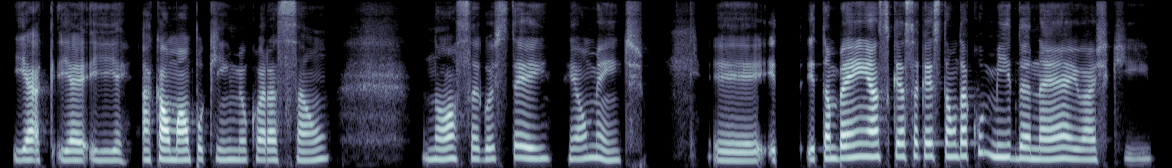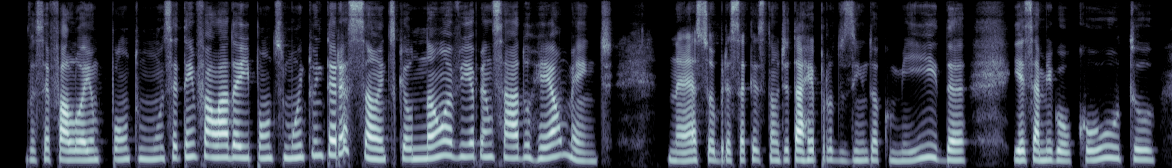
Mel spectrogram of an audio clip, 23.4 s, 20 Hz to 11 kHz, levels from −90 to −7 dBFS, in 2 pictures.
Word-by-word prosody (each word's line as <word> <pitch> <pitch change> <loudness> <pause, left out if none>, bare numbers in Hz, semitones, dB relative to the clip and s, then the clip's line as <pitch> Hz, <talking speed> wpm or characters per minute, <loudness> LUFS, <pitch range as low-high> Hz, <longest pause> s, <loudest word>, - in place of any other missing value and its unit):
E 190 0 -2
a 190 - +5 0.2
e 185 -1 -4
é 180 -1 +3
e 180 -3 -6
acalmar 190 -1 +7
um - - -6
pouquinho 190 -1 -7
o - - -5
meu 185 0 -5
coração. 185 +1 -1 0.9
Nossa 205 +1 0
gostei, 210 +1 -1
realmente, 205 -3 -5 0.7
e, 170 -2 -3
e 185 - -4 0.3
e - - 0
também 230 +4 +6
acho 250 0 +5
que 255 - +1
essa 250 +1 +2
questão 255 -1 +1
da 260 - +5
comida, 245 -8 -1
né, 205 +1 +3
eu 195 - -3
acho 195 0 -2
que 205 0 -16 0.4
você 190 +1 -6
falou 185 -1 +3
aí 180 0 +3
um 190 - -5
ponto 195 +2 -7
muito 205 +1 -6
você 230 - -2
tem 245 +3 -2
falado 235 -1 +5
aí 230 0 +2
pontos 220 +1 -4
muito 235 +4 -3
interessantes 260 - +2
que - - -15
eu 200 - -2
não 215 +5 +2
havia 255 -1 -2
pensado 235 -2 0
realmente, 215 - -2 0.6
né, 170 0 0
sobre 185 0 -4
essa 180 +1 0
questão 180 -1 -6
de 190 - -6
estar 190 0 +6
reproduzindo 180 -1 -6
a - - -10
comida 180 +2 -4 0.5
e 180 - +2
esse 180 +1 +2
amigo 180 0 -1
oculto, 190 +2 -5
200 Hz, 155 wpm, -24 LUFS, 185-225 Hz, 0.9 s, acalmar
